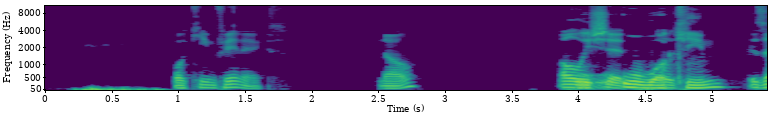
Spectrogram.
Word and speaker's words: Joaquin: think he's a great light how do you pronounce his first name again Joaquin Joaquin Phoenix no holy what team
